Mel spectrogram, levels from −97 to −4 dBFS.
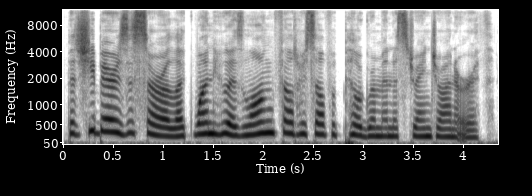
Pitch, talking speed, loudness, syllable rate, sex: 240 Hz, 260 wpm, -16 LUFS, 5.7 syllables/s, female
